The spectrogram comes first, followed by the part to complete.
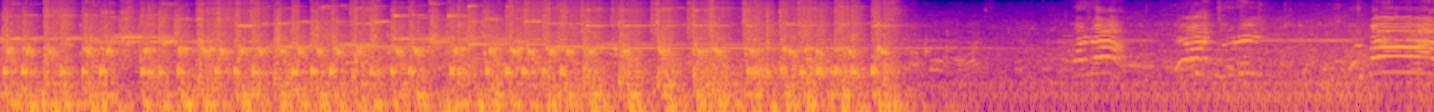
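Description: Drumblek percussion band playing a fast, dense rhythm on drums made from plastic barrels, tin cans and bamboo, with short ringing pitched notes over it; the playing stops suddenly about seven seconds in. After a short lull a voice calls out twice.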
